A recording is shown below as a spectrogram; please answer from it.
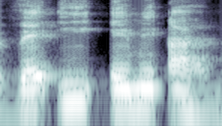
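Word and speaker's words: βῆμα: Se escribe V, v larga, V grande, V i M a. Vima, algunos lo pronuncian V.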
